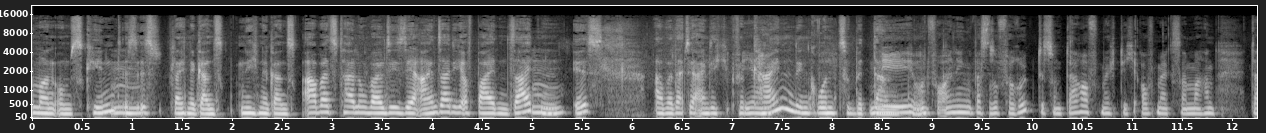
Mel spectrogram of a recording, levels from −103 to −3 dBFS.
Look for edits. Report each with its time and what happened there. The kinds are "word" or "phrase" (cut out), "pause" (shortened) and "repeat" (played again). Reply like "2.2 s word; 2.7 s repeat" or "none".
1.3 s word; 2.7 s word; 6.5 s word; 8.0 s word; 9.6 s word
